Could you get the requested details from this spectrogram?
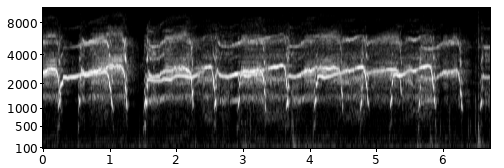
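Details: Nestling black storks at a nest in Latvia, fed at 04:53 on 24 June 2016, scream continuously. Their strained, nasal wails are strung together with a brief gap after the first second.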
